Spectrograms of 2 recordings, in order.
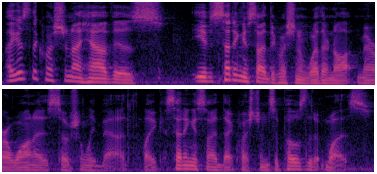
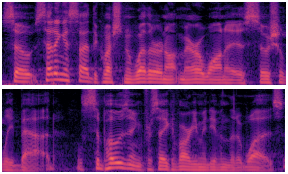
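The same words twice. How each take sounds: First: Soft, low-voiced question; too quiet. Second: Raised voice. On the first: Audience member puts a hypothetical to the panel, too quiet. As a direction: ask it softly, barely carrying across the room. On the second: Audience member repeats the question on request, voice raised a little. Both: Real, not acted. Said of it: "Could you raise your voice just a little bit".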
